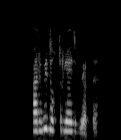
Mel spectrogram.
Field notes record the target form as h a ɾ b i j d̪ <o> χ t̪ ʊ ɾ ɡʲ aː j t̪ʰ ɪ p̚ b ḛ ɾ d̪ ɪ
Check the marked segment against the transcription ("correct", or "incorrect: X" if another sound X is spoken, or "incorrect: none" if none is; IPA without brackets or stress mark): correct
